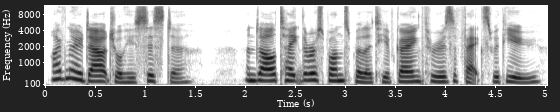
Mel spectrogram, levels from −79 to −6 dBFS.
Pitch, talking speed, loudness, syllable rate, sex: 225 Hz, 215 wpm, -19 LUFS, 6.0 syllables/s, female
